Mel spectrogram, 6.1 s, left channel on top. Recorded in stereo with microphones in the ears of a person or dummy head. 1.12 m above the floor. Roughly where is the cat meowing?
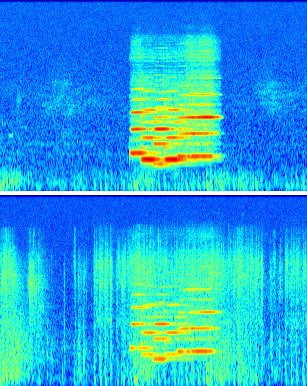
I don't hear a cat meowing.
